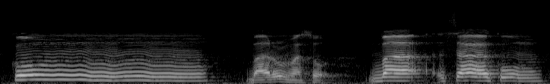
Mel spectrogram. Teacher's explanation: jadi di sini 2 harakat ya, mim mati bertemu ba, ikhfa syafawi.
